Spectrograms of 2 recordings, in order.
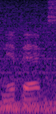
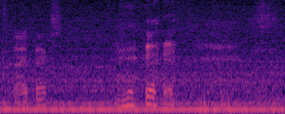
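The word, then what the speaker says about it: Knipex: Nipex?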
